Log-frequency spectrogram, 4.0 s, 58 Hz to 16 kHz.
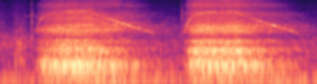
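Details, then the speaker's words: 2009 Ford Fusion with codes P0410 and P0491: two bursts of loud blower whoosh with a whine spinning up and winding down. The secondary air pump is heard loudly because its inlet tube at the air filter housing is loose, which alone wouldn't set the codes. "okay so this tube is the inlet that's why I'm hearing it so loudly in here well that's not good either just this being loose that's not gonna set an air pump code"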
